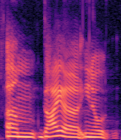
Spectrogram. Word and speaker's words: Gaea: So for Thor, Gaia, it's spelled Gaea, which is also a derivative of Gaia, as in like Mother Earth, Gaia.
